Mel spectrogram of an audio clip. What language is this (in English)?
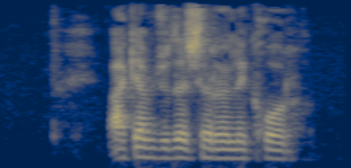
Uzbek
